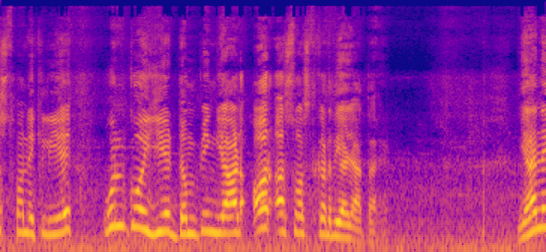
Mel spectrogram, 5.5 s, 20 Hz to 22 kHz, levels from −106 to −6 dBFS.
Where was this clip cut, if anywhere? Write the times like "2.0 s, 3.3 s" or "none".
none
